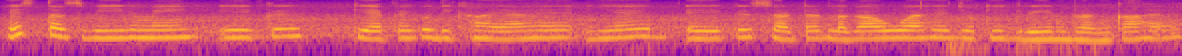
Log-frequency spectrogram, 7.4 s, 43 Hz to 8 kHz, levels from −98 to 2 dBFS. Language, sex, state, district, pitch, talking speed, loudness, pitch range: Hindi, female, Rajasthan, Jaipur, 235 Hz, 160 wpm, -18 LUFS, 225-245 Hz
